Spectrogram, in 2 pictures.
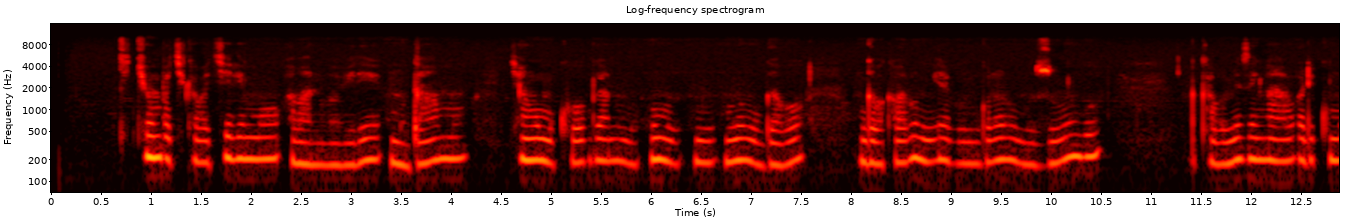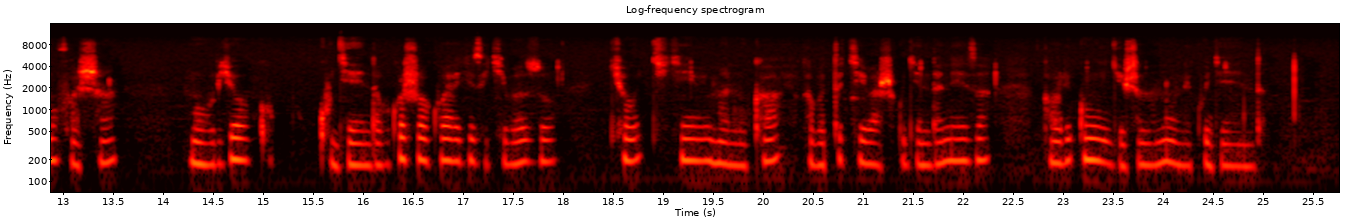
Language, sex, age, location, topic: Kinyarwanda, female, 18-24, Kigali, health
